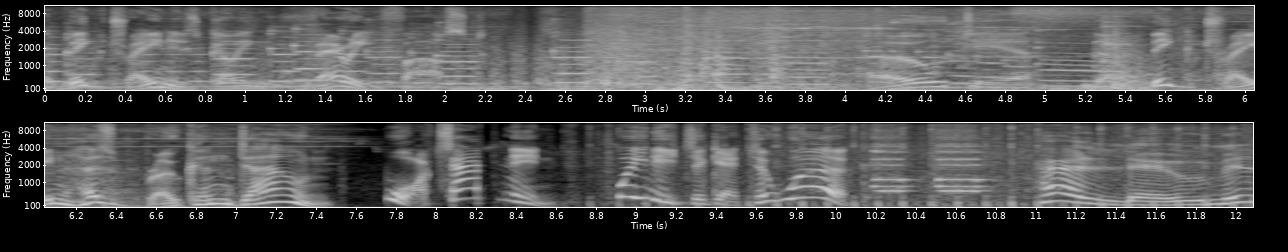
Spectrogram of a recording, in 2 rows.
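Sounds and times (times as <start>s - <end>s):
background music: 0.0s - 7.5s
cartoon clattering crash: 2.6s - 4.2s.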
